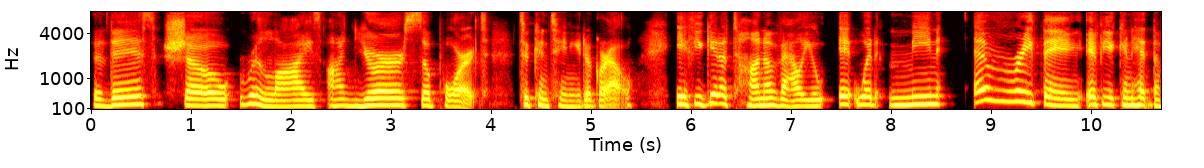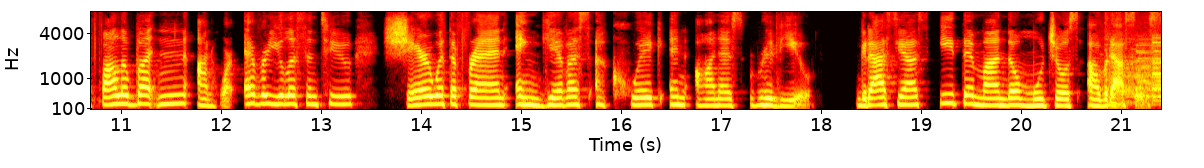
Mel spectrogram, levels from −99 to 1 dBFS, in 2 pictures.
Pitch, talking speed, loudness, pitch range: 215 Hz, 145 wpm, -16 LUFS, 195-235 Hz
